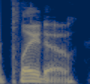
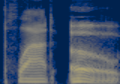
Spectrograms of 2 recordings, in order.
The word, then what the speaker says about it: Plato: In one instance, I had a student who began discussing the philosopher Plato, except she pronounced his name Plat-O instead of Plato.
